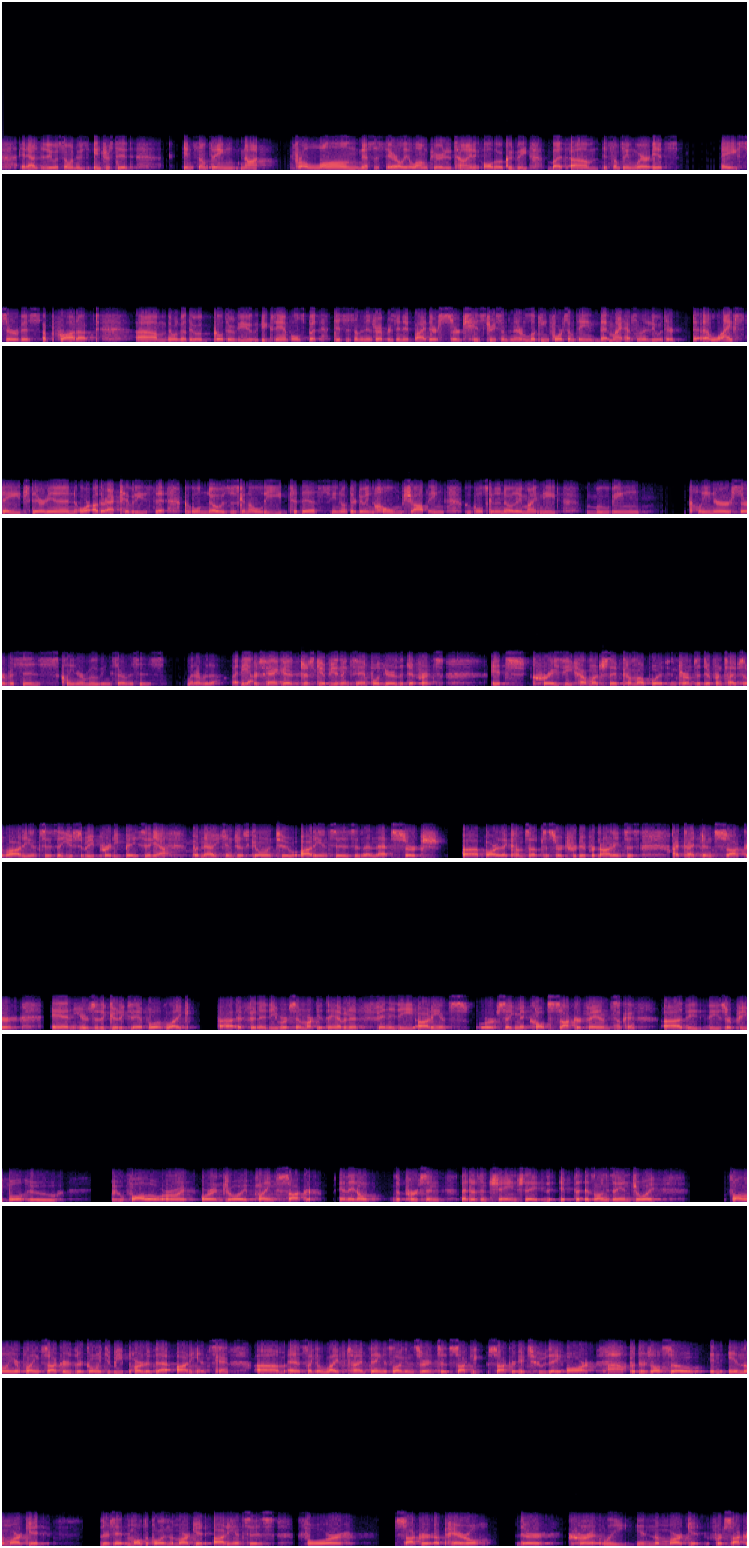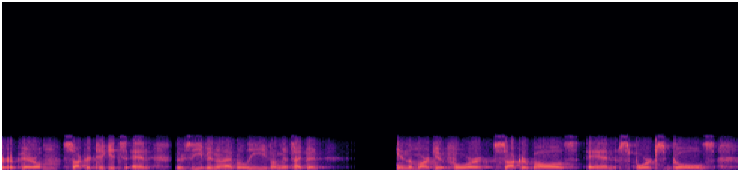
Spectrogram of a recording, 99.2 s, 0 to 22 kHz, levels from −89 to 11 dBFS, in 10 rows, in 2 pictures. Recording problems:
phone-call audio; poor line; nothing above 3.5 kHz
squashed, flat; heavily

